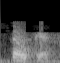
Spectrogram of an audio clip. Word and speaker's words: Focus: Focus. It rhymes with focus.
